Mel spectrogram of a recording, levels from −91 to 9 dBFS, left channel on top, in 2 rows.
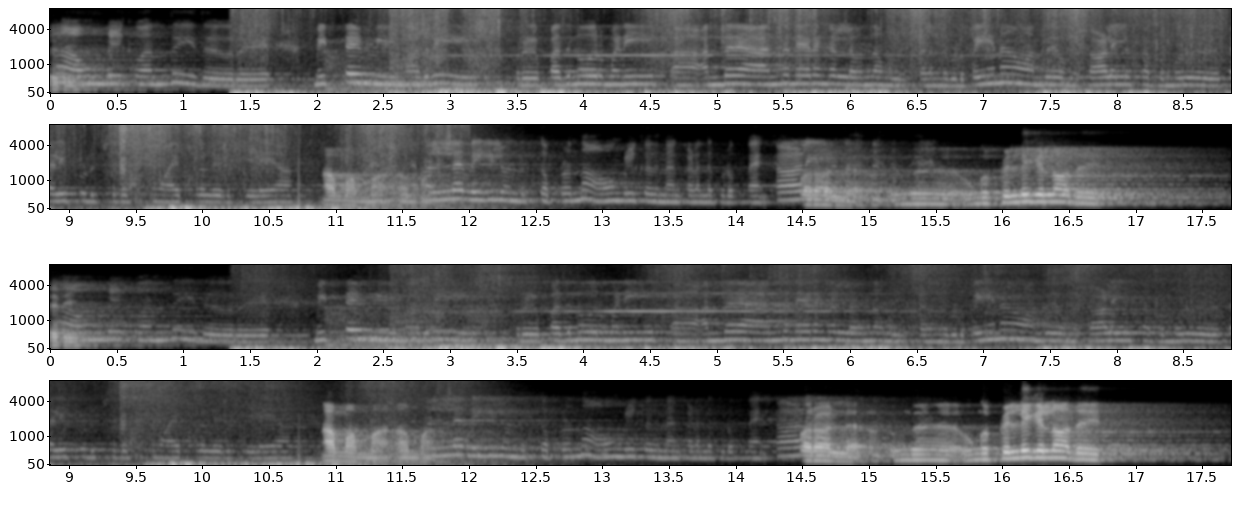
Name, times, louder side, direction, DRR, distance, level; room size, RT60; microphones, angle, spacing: voice 1, 0.0-10.7 11.3-15.1 15.4-15.5, left 4 dB, 40° left, 12 dB, 0.5 m, -36 dB
sound 1, 1.3-12.0, left 5 dB, 85° left, 0.6 m, -30 dB
sound 2, 2.0-6.9, equal, 70° left, 4.8 m, -45 dB
Wind instrument woodwind instrument, 2.8-7.2, right 2 dB, 5° right, 1.3 m, -46 dB
voice 2, 10.9-11.7 14.5-16.7, right 4 dB, 70° right, 13 dB, 0.6 m, -22 dB
22.0 x 12.5 x 4.7 m, 2.8 s
head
